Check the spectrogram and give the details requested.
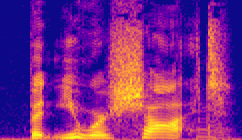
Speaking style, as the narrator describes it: he exclaimed

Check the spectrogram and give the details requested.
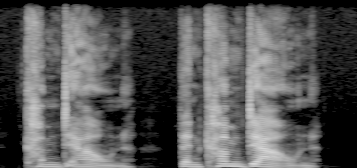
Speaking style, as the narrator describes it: Habibra, fearing that I might yet be saved, foamed with rage and cried

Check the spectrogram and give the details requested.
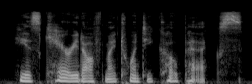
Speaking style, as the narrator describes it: Raskolnikov murmured angrily

